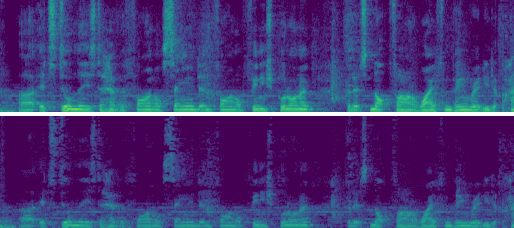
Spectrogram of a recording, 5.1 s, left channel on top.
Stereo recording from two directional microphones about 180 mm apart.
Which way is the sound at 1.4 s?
25° left (ahead or behind).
